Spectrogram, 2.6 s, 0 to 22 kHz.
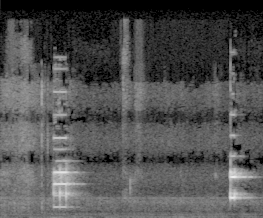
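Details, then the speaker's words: Supermicro X11SCL-IF motherboard powered on again with a CPU cooler fitted (earlier overheated and beeped without one): two short high beeps about two seconds apart; board posting normally. "Okay, it's working. Now we need to wait for a beep."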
